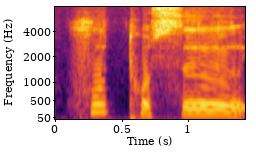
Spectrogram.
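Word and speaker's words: οὕτως: 그래서 요 우에 히읗이 올라가서 후, 그 다음에 티귿과 오, 시옷. 그래서 후토스 이렇게 읽어주는 겁니다.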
